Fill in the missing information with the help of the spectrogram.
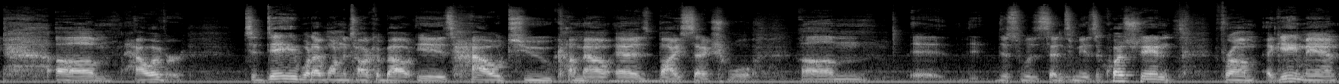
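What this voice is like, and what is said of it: Raspy, strained voice. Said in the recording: “raspy sound of my voice ... the second time I've lost my voice”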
